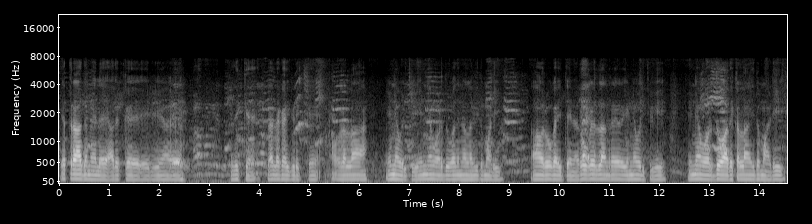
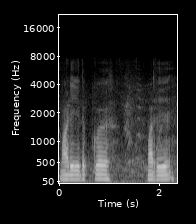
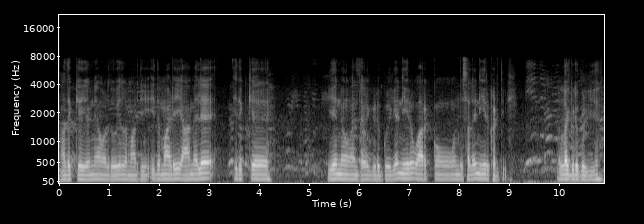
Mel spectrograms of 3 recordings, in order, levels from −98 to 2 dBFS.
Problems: constant background noise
